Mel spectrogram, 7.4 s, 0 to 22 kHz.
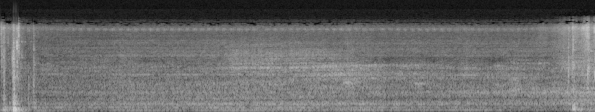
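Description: A helicopter circles over Woodside Senior Apartments at 8:51 p.m., droning steadily with a continuous low rumbling whir that holds at a fairly even loudness throughout. Brief clicks and thumps break in at the very start and again near the end.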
